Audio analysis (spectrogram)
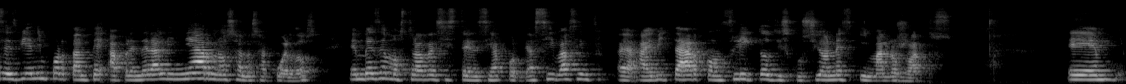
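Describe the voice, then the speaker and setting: A roomy echo surrounds a woman's mid-range, sharp-toned voice. Acting as a communication coach, she talks casually to viewers, keeping it conversational and tossing in little tag questions to check in.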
